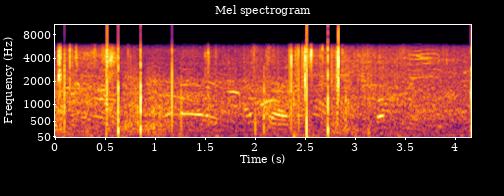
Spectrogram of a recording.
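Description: Aerial fireworks shells bursting overhead: a string of sharp bangs, with three close together about two and a half seconds in.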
